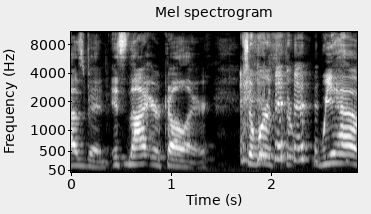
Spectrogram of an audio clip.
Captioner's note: laughing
